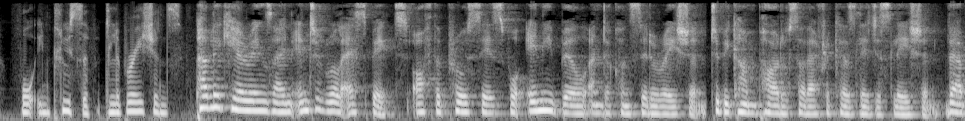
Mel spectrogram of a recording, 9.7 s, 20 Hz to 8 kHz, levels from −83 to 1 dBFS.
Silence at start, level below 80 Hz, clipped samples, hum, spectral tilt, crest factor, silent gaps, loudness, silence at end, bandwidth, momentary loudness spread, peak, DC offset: 0.2 s; -38 dBFS; 0.2%; none; -5 dB/octave; 12 dB; none; -12 LUFS; 0 s; 8 kHz; 6 LU; 0 dBFS; under 0.1%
